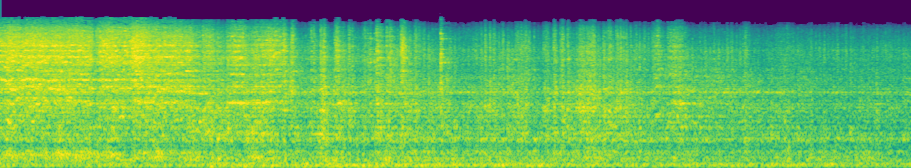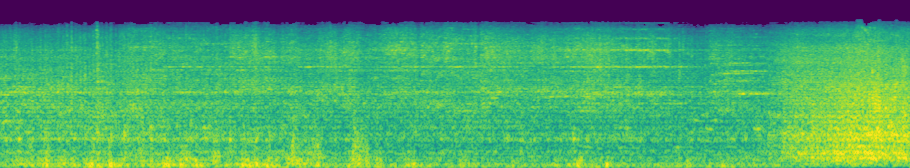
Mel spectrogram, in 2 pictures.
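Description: Passenger train moving slowly round a curve over pointwork: steel wheels squealing against the rails and clicking over rail joints, fading as the train draws away. Near the end a louder rush of train noise comes in as a steam locomotive approaches.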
